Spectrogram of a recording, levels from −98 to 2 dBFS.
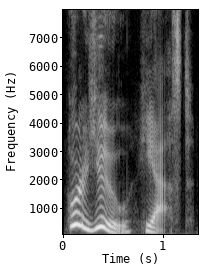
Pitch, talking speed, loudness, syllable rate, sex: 265 Hz, 220 wpm, -16 LUFS, 5.5 syllables/s, female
